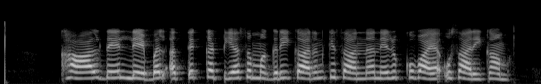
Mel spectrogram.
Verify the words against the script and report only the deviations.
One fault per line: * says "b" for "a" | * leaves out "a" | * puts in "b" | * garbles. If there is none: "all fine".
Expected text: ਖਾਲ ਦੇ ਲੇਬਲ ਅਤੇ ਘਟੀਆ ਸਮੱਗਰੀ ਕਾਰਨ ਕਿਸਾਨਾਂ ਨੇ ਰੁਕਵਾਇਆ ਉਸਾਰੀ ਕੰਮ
all fine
